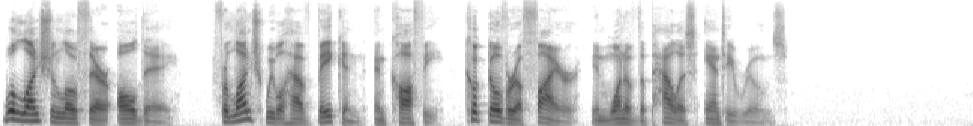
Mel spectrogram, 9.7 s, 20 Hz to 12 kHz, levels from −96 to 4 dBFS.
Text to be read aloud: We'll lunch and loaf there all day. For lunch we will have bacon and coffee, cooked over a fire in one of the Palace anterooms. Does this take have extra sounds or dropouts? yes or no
no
